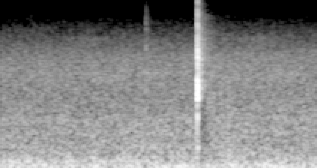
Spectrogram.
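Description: Pruning shears snipping once through a willow cutting's stem a little over a second in: a single sharp click.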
